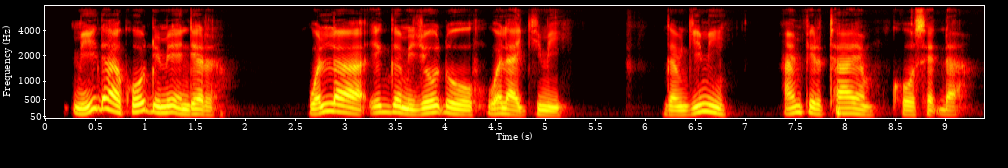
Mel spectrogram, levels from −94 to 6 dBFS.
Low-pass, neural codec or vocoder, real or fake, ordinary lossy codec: 7.2 kHz; none; real; none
